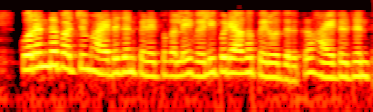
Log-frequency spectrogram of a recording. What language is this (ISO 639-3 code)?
tam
